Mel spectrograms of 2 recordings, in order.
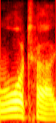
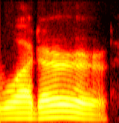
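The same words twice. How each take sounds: First: It is said with a British accent. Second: It is said with an American accent. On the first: "This is British accent" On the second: "They'll say water"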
